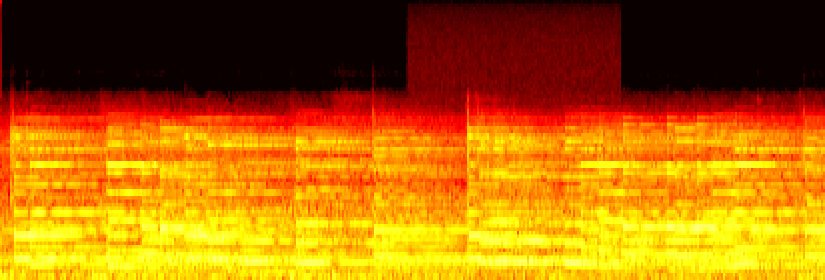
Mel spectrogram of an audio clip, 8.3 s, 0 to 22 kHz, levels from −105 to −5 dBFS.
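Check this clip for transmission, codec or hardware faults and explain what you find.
One fault is present in this music clip: video or display buzz, from 4.06 s to 6.19 s. A screen or video cable is coupling interference into the audio path, and the picture refresh imposes its 60 Hz field rate on the signal as a buzz. Above it sits a layer of fine hash from the same source. The buzz lies roughly 40 dB below the music, so it is quiet but audible as a hard-edged hum under the music for about two seconds.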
